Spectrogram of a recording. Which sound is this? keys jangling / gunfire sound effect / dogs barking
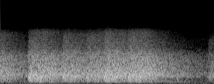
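gunfire sound effect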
